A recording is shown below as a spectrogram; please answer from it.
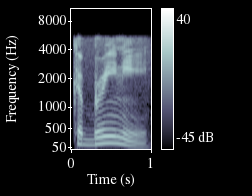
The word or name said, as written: Cabrini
